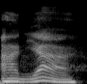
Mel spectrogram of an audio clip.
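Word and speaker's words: אני: And it's just like, well, I know Anya I is pronounced Anya.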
